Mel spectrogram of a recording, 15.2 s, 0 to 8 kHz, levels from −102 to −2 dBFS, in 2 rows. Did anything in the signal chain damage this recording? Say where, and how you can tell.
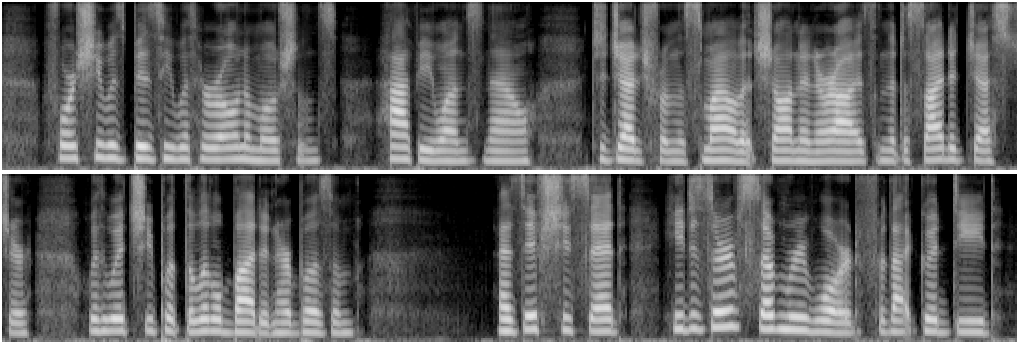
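No, nothing in the chain damaged this speech.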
